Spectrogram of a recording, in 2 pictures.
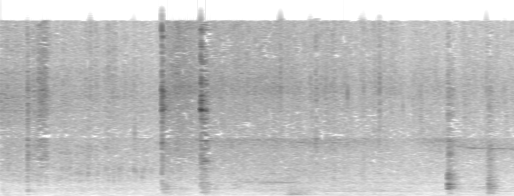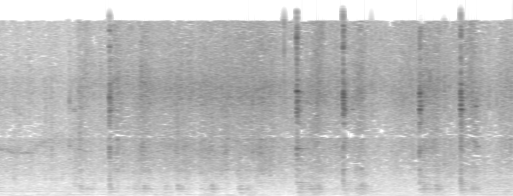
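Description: Onions with ginger-garlic and cumin-chilli paste sizzling in mustard oil in a kadai, while a spatula stirs and scrapes the pan with sharp knocks every second or so.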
